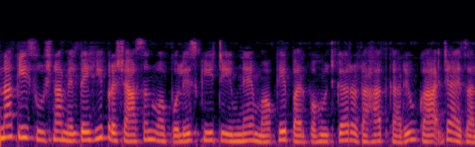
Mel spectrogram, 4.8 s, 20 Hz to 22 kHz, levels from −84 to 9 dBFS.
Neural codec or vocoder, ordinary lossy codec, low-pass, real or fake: codec, 16 kHz, 4.8 kbps, FACodec; none; none; fake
